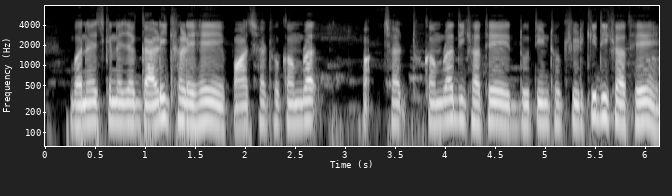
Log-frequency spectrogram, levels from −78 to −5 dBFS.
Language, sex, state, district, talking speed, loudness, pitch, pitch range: Hindi, male, Chhattisgarh, Bilaspur, 225 wpm, -19 LUFS, 135 Hz, 130-145 Hz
